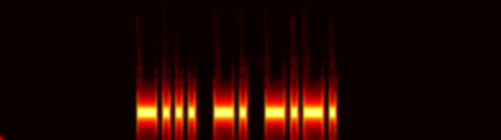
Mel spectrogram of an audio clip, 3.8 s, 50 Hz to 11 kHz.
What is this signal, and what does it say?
Morse code, heard as a keyed tone, about 25 wpm, 700 Hz. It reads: BNC
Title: USA Call Sign Postfixes - 3 Letters 25wpm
